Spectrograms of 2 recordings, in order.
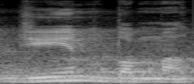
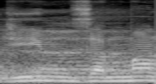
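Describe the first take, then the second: First: The second word begins with a d sound. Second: The second word begins with a z sound. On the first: The speaker calls it right. "कभी भी आप पढ़ेंगे जीम दम्मा" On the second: The speaker calls it wrong. "जीम ज़म्मा नहीं बोलेंगे"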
